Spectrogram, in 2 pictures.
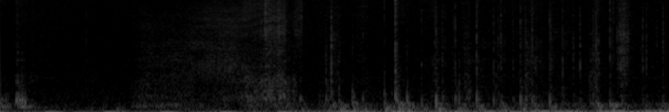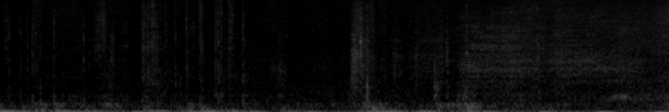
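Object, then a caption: Open paper book pages. Long nails and fingertips scratch and tap the paper pages of an open blue book resting on a table. Dense, dry scratching and brushing strokes mix with soft, quick taps in an uneven, steady rhythm, with brighter rasping swipes standing out over a low, muffled body.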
